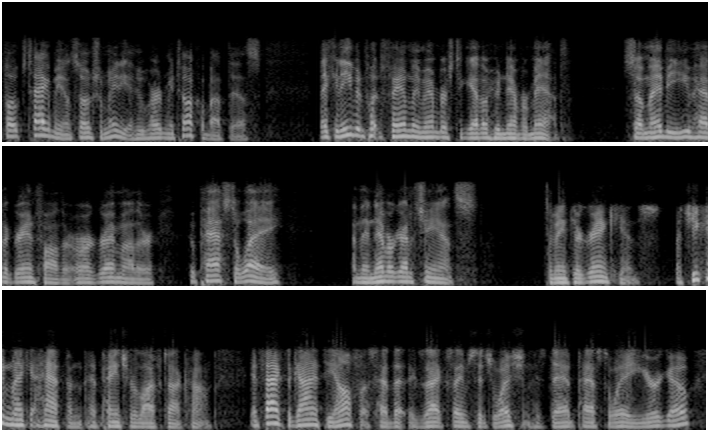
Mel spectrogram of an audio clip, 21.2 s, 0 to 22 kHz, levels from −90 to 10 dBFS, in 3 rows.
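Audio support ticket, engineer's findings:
AMR wideband (HD Voice) codec, whole clip. Speech rough and raspy throughout, plainly audible coding damage, top band above 6.4 kHz reduced to shaped noise. Texture fits AMR-WB's 8.85 kbit/s mode, one of its two lowest rates, where the pulse-driven vocal tract model runs short of bits.

Input switched to a poorer device, likely cause, from 12.51 s to end. 20 ms dropout at 12.51 s, then audio dull and boxy, nothing above 3.8 kHz. Level unchanged, faint new background noise well below the signal. Points to a microphone or headset call-profile swap mid-recording.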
